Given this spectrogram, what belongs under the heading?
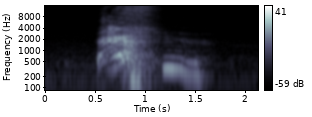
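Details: Dusty sneeze: one forceful sneeze with a noisy blast and a brief voiced tail.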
